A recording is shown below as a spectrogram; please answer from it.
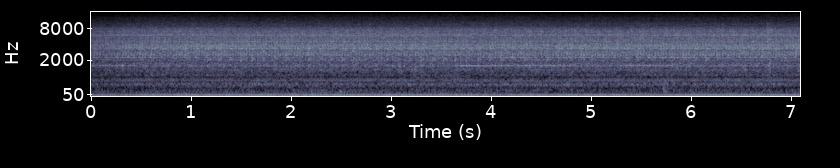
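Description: A car engine idles steadily with a low continuous hum and faint mechanical ticking, close and even, with no voices.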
